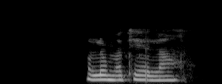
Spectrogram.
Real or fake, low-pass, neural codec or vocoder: real; 5.4 kHz; none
